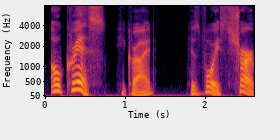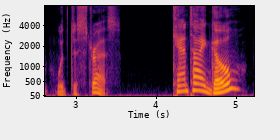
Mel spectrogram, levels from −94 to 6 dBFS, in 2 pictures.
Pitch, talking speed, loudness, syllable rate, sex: 150 Hz, 140 wpm, -20 LUFS, 3.5 syllables/s, male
